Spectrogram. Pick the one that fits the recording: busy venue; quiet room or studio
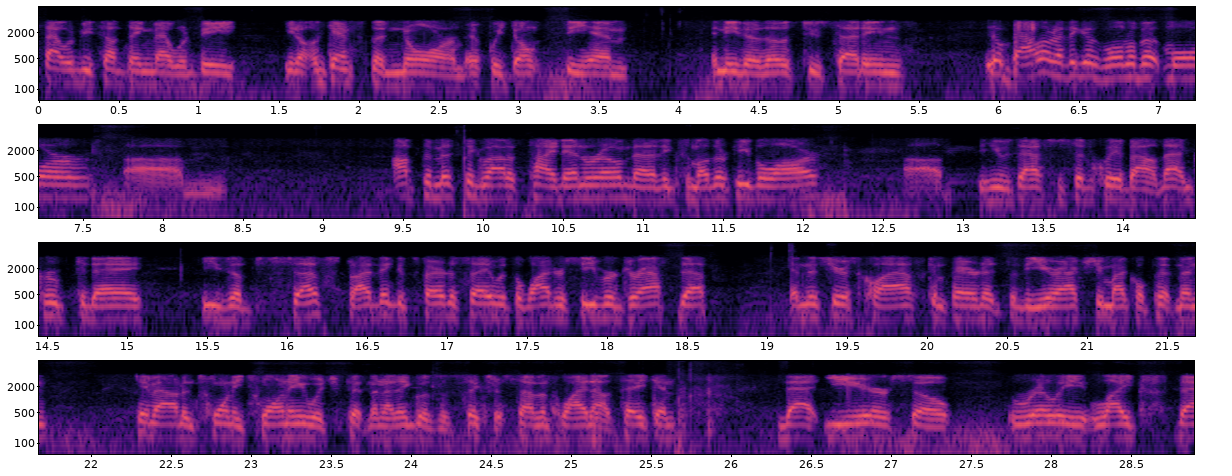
busy venue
